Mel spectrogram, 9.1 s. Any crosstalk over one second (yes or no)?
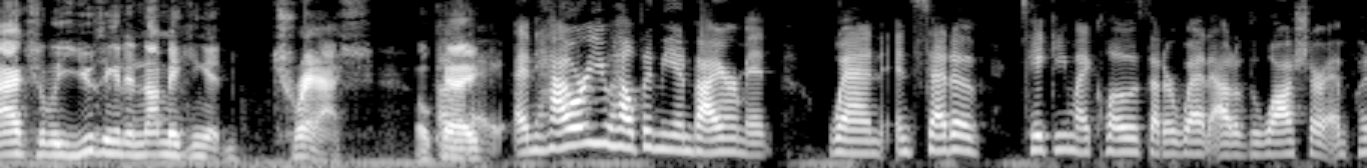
no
